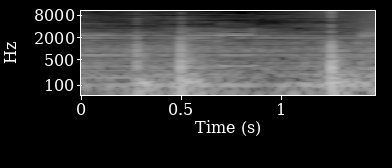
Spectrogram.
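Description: A vegan brioche loaf, just baked at 165 °C, is tapped lightly on top four times to check it is cooked through. Each tap gives a soft, short, low thud over a faint background hum. The loaf sounds nicely hollow, like bread, showing it is baked through to the core.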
